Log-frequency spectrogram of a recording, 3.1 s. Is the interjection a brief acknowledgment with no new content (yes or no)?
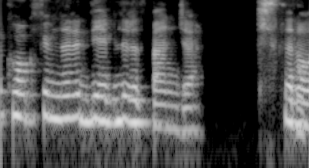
no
